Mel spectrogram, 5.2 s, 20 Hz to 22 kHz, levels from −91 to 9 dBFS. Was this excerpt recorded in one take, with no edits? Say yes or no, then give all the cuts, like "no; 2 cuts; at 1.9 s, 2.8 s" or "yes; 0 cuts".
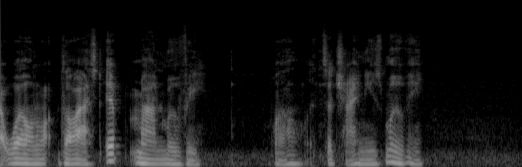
yes; 0 cuts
